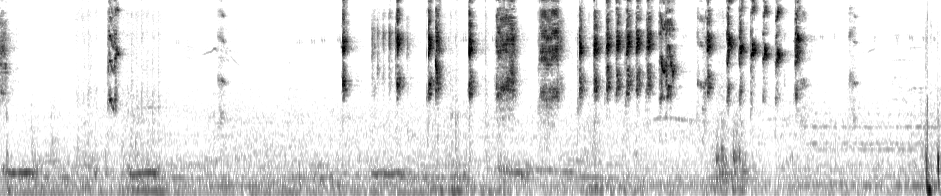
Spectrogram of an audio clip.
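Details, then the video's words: In a lovebird cage setup, sparse high chirps build into a rapid, even string of bright chirps repeated several times a second, then taper off, with low rustling and a brief thump. "Lovebird setup | Birds chirping sound"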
